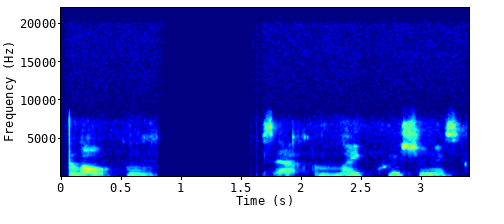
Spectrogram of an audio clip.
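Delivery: very faint, distant voice; speaking far too softly into the mic; barely audible. Real, not acted. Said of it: "Sorry, your voice is very low".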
